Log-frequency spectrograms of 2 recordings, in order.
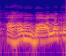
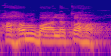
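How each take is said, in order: First: "बालक" ending on k, no breathy ha; wrong bare ending. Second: "बालकः" ending in an echoed "ha"; correct visarga ending. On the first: Teacher showing students the wrong form, "बालक" without its ha ending. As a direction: drop the final visarga from "बालक". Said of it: "वो गलत हो जाएगा". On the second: Teacher correcting students, "बालकः" with a clear final ha. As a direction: sound the visarga fully, "बालकः" as baalakaha. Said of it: "अहम बालक नहीं बोलेंगे". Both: Shown as a demonstration.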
